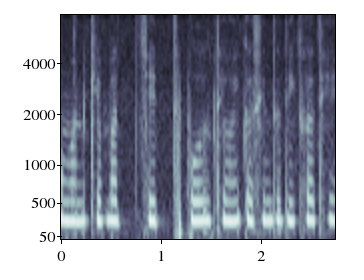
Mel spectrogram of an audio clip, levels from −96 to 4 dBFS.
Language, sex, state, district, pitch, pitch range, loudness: Surgujia, female, Chhattisgarh, Sarguja, 265 Hz, 260-270 Hz, -13 LUFS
